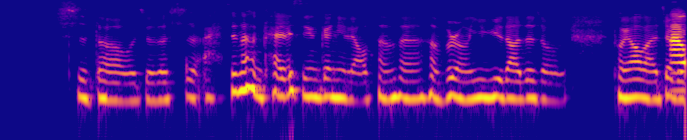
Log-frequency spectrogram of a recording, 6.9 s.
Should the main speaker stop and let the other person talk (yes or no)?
yes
